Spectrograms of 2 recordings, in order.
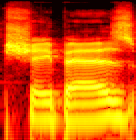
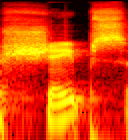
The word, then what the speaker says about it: Shapez: And I don't know if it's pronounced Shapez or Shapes, but it's got a Z on the end, and I like to pronounce the Z.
